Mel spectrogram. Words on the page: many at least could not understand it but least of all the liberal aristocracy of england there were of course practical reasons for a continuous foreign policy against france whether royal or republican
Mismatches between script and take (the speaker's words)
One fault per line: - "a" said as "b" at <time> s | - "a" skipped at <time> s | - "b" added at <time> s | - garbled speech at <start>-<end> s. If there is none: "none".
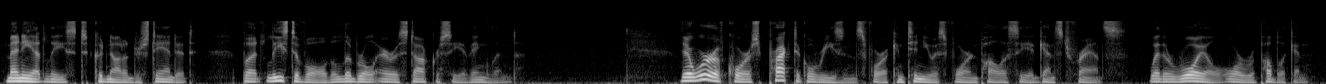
none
